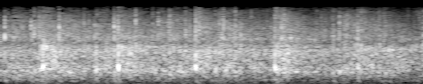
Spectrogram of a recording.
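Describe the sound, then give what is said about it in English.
An audience claps after a sung piece in a dense, steady patter that holds at an even level for about two seconds, with no voices over it. “That must have been anointed for you to clap for that, because I can't sing a lick.”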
